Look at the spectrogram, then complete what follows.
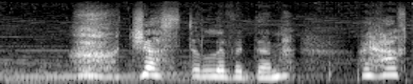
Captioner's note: sighs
